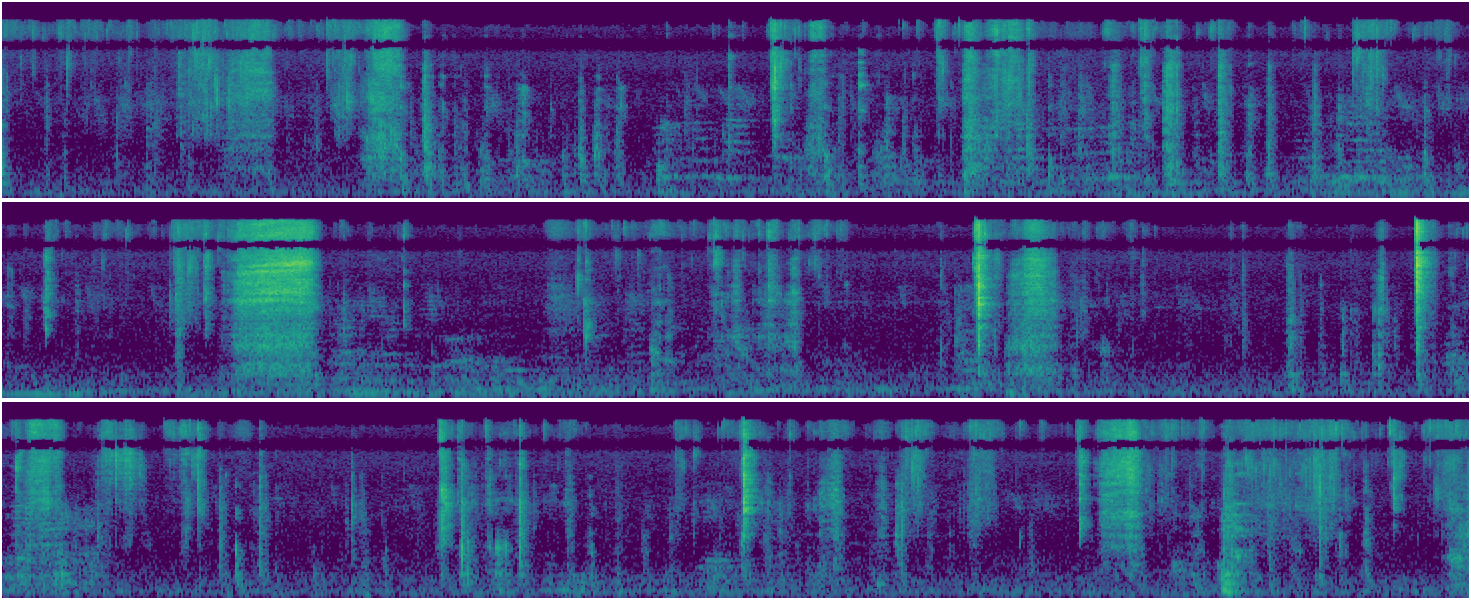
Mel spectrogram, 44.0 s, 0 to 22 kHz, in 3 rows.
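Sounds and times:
rice squishing by hand: 0.0 - 5.0, 34.8 - 44.0
wet chewing: 0.0 - 18.8, 20.1 - 44.0.

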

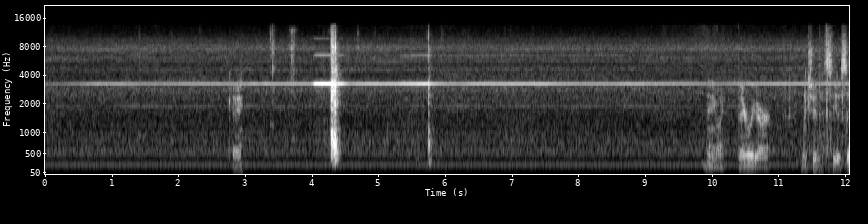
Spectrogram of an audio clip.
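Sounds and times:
steady high tone: 0.0 - 11.6
low mains hum: 0.0 - 12.0.

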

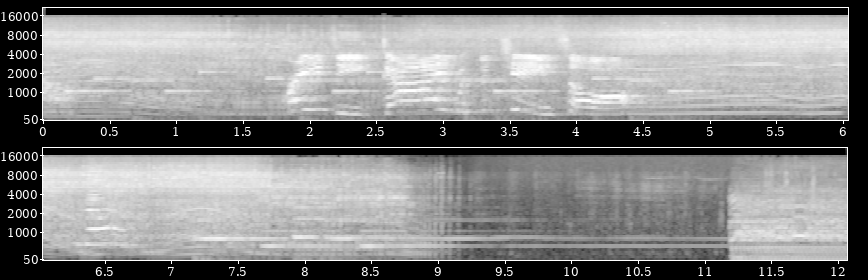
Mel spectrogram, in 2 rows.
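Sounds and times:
chainsaw revving: 0.0 - 9.2
background music: 0.0 - 12.0.

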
